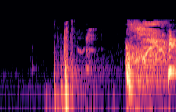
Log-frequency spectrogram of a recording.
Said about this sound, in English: I'm so sorry. I'm coughing my head off.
